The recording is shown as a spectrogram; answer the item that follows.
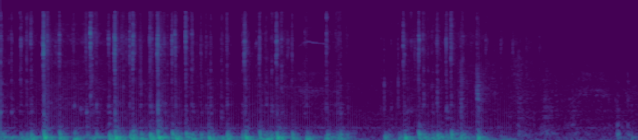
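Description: Typing on a computer keyboard: a quick, uneven run of keystrokes that stops about five seconds in.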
